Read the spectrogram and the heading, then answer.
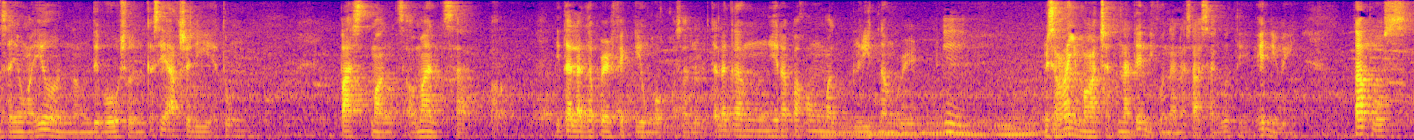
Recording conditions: sounds in the background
